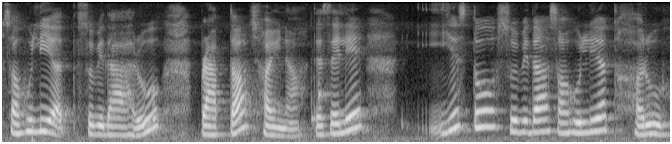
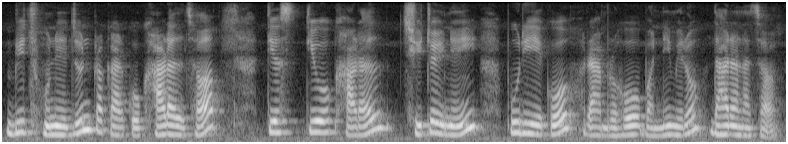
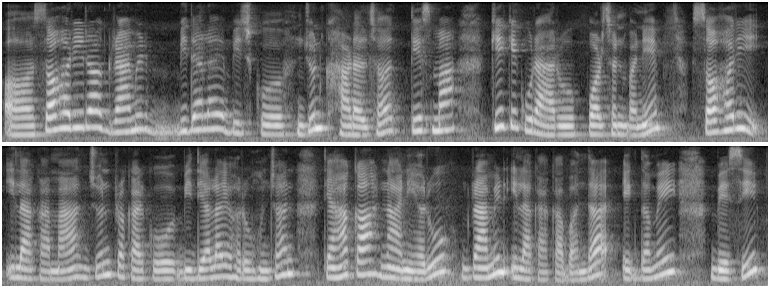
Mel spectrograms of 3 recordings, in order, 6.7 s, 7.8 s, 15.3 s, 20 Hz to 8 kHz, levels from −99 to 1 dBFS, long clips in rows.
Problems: background sounds at intervals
